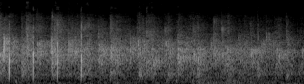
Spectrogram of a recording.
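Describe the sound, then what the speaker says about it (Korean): Dense, continuous applause fills a church during an ordination service, many hands clapping at once, loudest at the start and easing slightly, heard from across the room. "박수 한번 해주세요."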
